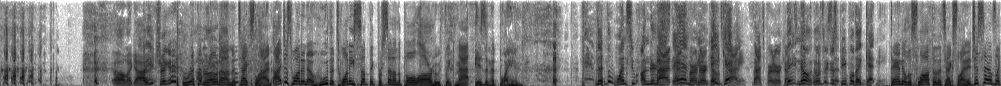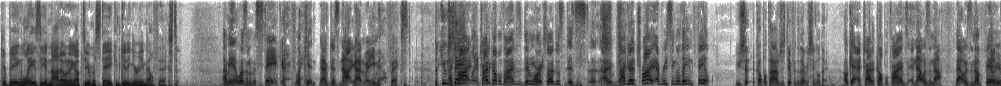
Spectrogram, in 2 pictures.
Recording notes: live at Maple Bluff Country Club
